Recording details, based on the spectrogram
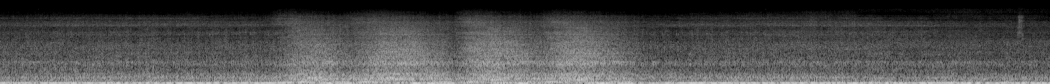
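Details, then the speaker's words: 1968 Pontiac 400 high-compression small-valve V8, fresh after fixing the wrong cam and intake, in break-in: steady idle rumble, then quick throttle snaps that rise and fall cleanly; healthy engine. "a couple of 53 55 5600 RPM snaps you know bring them up there want to make sure if it's going to come apart I want it to come apart on my floor instead of at the track"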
